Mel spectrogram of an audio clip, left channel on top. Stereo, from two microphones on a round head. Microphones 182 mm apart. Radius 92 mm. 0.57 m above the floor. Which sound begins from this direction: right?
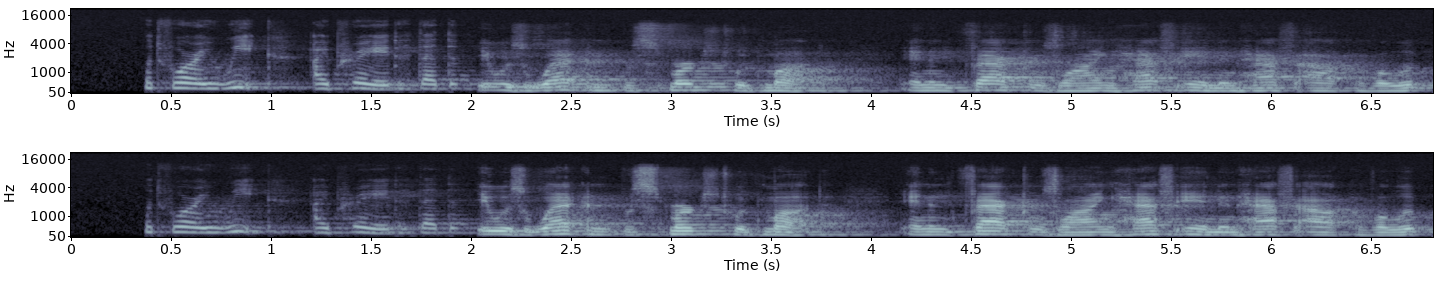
A man speaking, at 2.0 s.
